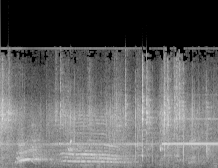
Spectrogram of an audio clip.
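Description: Fencing blades clash with sharp metallic clicks.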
